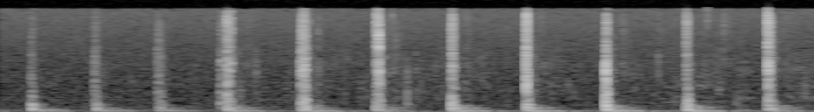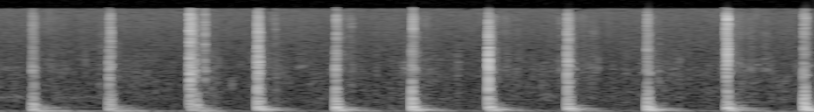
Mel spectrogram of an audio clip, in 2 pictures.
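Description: A hand-held stone striking hard, dry clay soil again and again to break it up: a steady rhythm of sharp knocks, about two and a half a second, each with a dull thud beneath it.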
